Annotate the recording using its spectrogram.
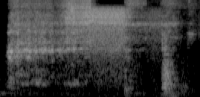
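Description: Faint rustling of clothing against a clip-on lavalier microphone as the wearer moves, with a short soft click near the end.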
